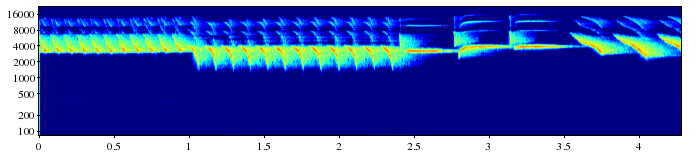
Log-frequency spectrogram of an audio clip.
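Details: Song of a Belgian canary used to warm up males and bring females into breeding condition: a rapid high trill dropping to a slightly lower rolling trill, followed by pure whistled notes and sweeping slurs.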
